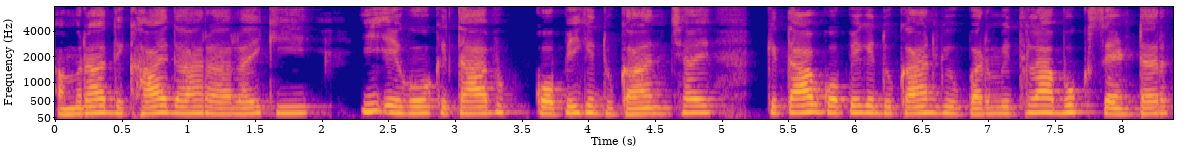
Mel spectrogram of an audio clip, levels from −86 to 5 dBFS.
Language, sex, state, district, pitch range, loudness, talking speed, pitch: Maithili, male, Bihar, Katihar, 165-185 Hz, -16 LUFS, 155 wpm, 170 Hz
